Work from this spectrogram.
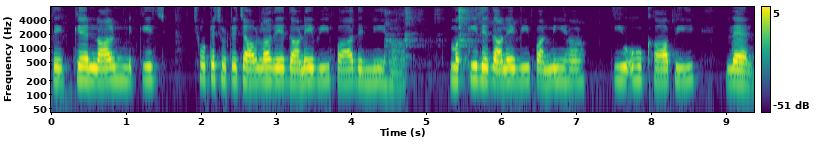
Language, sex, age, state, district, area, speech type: Punjabi, female, 60+, Punjab, Jalandhar, urban, spontaneous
